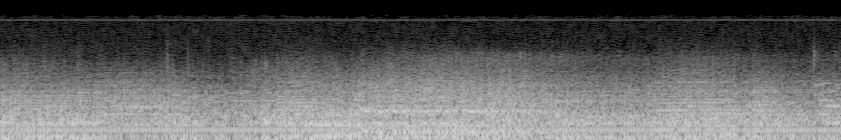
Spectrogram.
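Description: Cartoon sound effect of a motor vehicle running loudly, a dense rumbling noise that swells about halfway through, over a steady low hum.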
